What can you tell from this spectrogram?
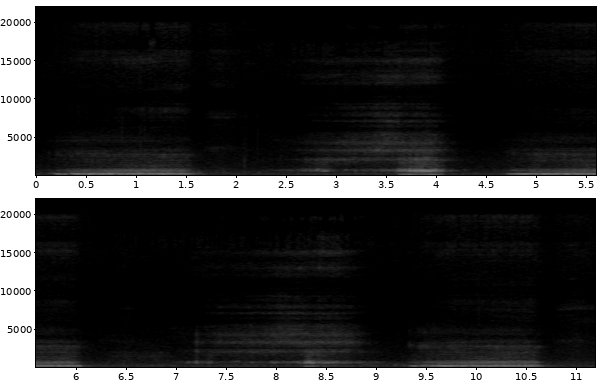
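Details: Snoring, comparing a woman's snoring with a bulldog's.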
